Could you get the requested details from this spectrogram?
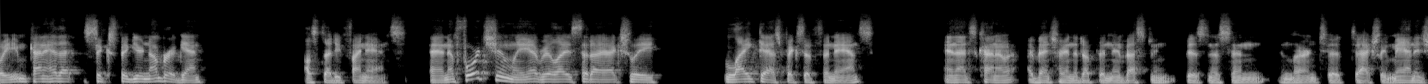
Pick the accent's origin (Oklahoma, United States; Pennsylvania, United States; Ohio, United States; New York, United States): Ohio, United States; I grew up in Ohio and I was a single family household.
